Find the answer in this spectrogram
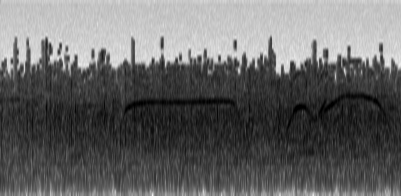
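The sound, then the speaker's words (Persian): Audience applause at an awards presentation, a dense and steady patter of many hands clapping without pause from start to finish. “تشویق کنید ایشونو.”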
